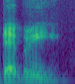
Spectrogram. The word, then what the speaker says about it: debris: parts are known as the letter s is silent debris a boat is a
